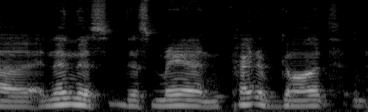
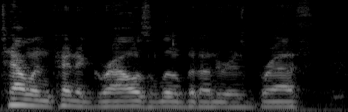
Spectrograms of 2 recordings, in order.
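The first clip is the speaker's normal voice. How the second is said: ordinary delivery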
